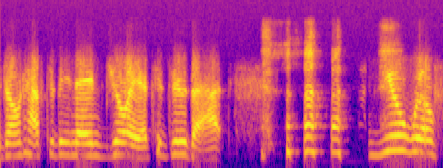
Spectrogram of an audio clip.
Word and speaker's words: Gioia: And I want to spell your last name for everyone because it's pronounced Joya, but it's spelled G I O I A.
